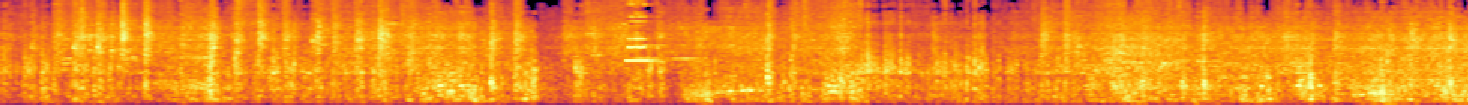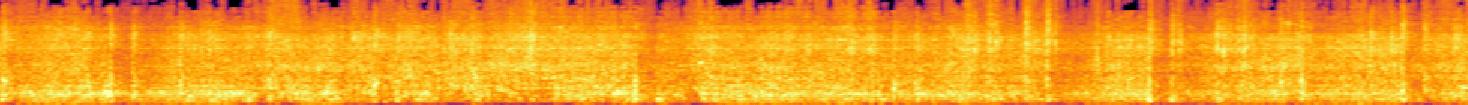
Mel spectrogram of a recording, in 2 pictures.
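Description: Passenger train running, heard from on board: wheels clicking over rail joints with a steady rolling rumble and wind noise, getting a little louder from about halfway. A brief high tone sounds about six seconds in.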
